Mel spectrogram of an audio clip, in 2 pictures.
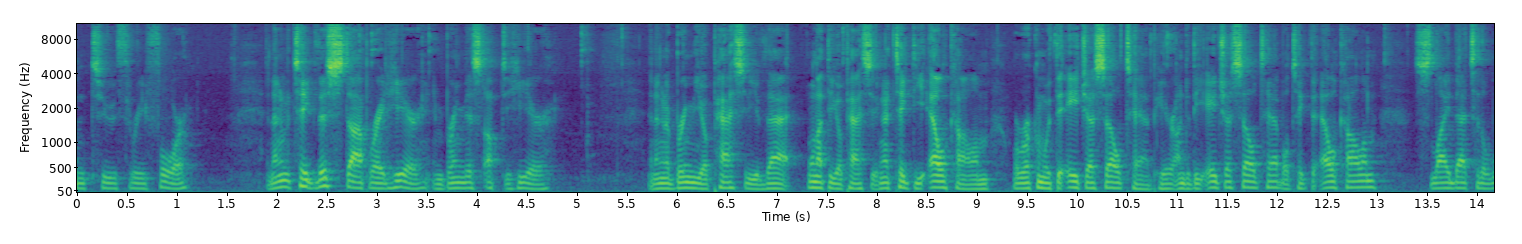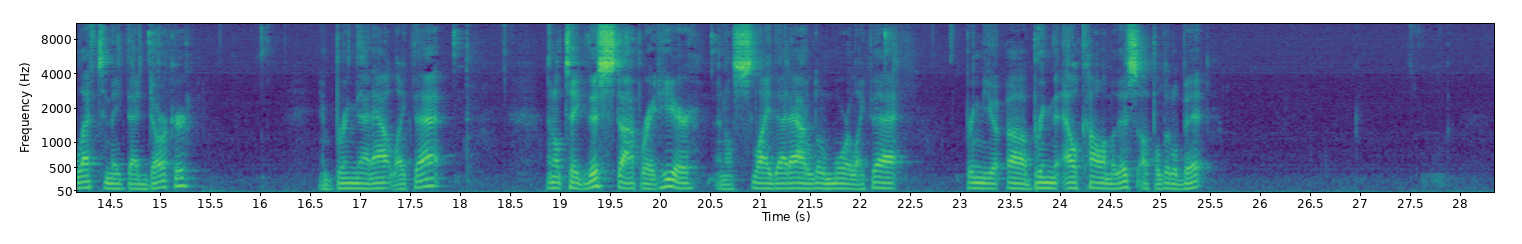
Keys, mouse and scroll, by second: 2.9 click, 3.6-5.4 drag, 6.6-8.0 drag, 10.8 click, 13.2-15.2 drag, 16.2-18.3 drag, 19.6 click, 20.6-22.6 drag, 23.9-28.3 drag.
